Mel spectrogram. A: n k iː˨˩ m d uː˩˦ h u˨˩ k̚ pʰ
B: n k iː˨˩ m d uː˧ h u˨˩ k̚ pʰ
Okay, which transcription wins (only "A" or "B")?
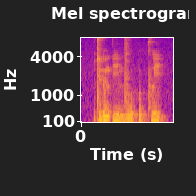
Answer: A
